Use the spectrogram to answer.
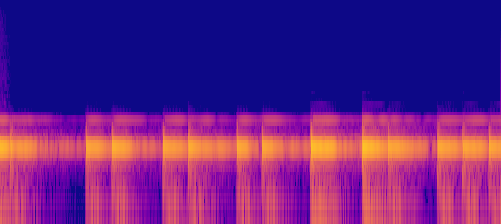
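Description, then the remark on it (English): Short, clipped piano notes on a single pitch tap out an irregular, Morse code-like pattern, played fairly randomly to accent some of the beats of a music loop, over a soft sustained tone, loud with no voices. “Next, I added a Morse code-like piano sound to accent some of the beats, again played pretty randomly.”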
